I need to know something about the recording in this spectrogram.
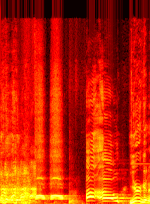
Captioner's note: everyone laughs; whistle blows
